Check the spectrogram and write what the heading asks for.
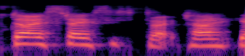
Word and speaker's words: diastasis recti: Um, you also, um, I've seen you do a lot of work with, forgive me if I pronounce it wrong, diastasis recti. – Yeah, diastasis recti.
